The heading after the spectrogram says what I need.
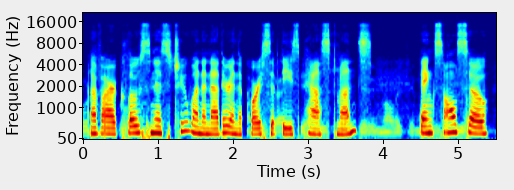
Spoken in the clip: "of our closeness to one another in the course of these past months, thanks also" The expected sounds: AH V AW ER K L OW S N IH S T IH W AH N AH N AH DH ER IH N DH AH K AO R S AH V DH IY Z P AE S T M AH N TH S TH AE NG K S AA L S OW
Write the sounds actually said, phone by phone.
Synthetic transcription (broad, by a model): AH V AW ER K L OW S N IH S T IH W AH N AH N AH DH ER IH N DH AH K AO R S AH V DH IY Z P AE S T M AH N TH S TH AE NG K S AA L S OW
